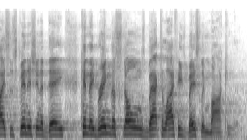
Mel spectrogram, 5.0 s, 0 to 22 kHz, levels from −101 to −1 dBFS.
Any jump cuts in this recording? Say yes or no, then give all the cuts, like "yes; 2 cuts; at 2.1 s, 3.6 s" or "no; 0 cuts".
no; 0 cuts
